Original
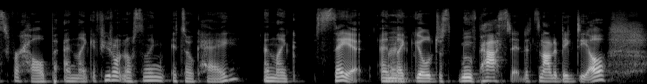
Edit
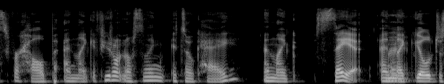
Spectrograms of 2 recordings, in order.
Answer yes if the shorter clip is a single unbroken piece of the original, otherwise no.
yes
